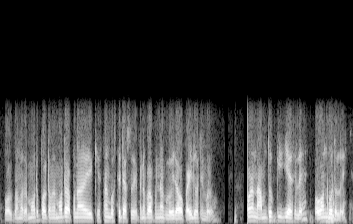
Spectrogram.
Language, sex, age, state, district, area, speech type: Assamese, male, 18-30, Assam, Kamrup Metropolitan, urban, conversation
